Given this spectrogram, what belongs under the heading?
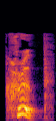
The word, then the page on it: croupe: British English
